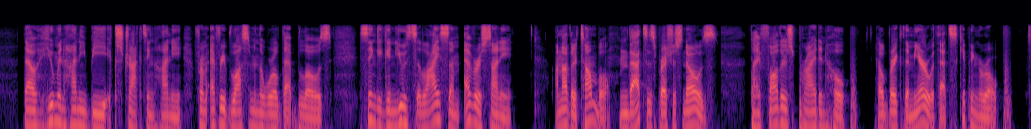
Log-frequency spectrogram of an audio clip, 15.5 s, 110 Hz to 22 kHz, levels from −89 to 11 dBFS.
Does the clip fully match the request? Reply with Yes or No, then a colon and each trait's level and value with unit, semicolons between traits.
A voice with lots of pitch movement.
No: average, 3.4 semitones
